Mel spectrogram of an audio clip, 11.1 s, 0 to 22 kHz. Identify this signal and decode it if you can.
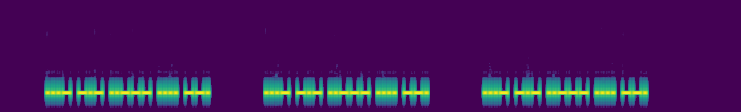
Morse code, heard as a keyed tone, about 30 wpm, 700 Hz. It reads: VK2HG VK2HG VK2HG
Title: DXCC-100 Call Signs - 5 Characters - Repeated 3x - 30wpm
